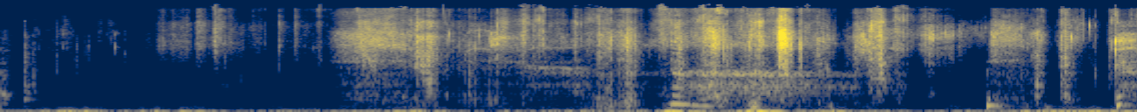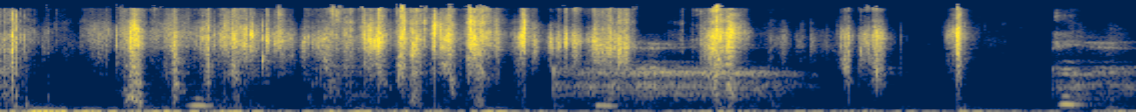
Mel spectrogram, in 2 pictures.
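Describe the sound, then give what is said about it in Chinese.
Adhesive tape is pulled off a roll and wrapped tightly around something in repeated sharp, crackling rips, fairly loud, with brief rustling pauses between the tearing bursts; only a small amount of tape is used. “好了，才用了这么一丁点的胶带就缠得严严实实的”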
